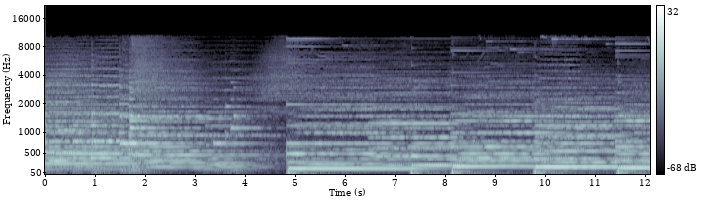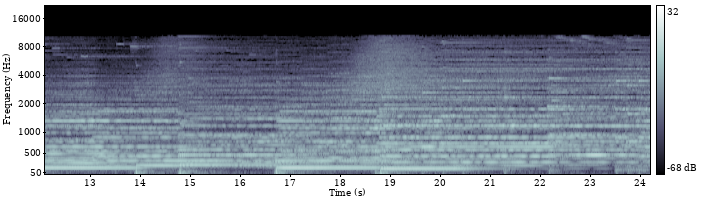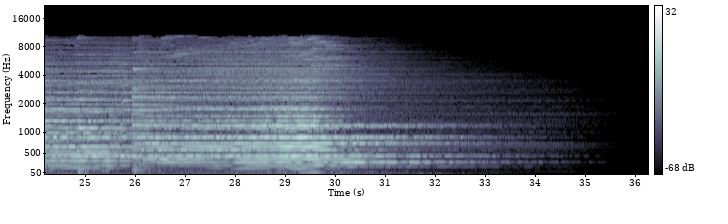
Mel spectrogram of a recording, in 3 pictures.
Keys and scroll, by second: 1.2 g, 2.9 g, 4.9 g, 6.7 g, 9.1 g, 11.9 a, 14.0 b, 14.7 s, 15.1 g, 21.7 a, 23.7 Tab.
